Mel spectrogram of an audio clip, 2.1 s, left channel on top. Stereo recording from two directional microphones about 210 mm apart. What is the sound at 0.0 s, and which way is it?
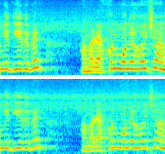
Speech, 50° left (ahead or behind).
